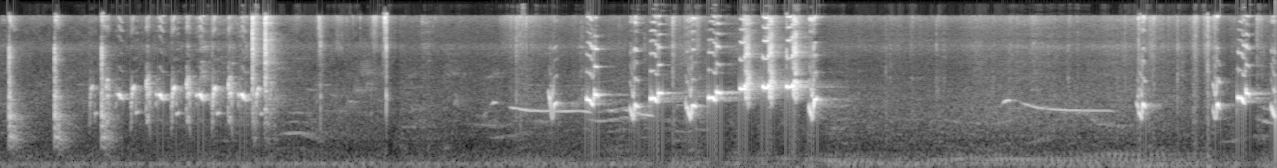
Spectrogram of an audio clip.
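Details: Black-winged myna (Javan white starling) singing as a lure to prompt silent mynas into song: a mix of clear whistled slurs and a burst of harsh, chattering notes, with scattered clicks between phrases.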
